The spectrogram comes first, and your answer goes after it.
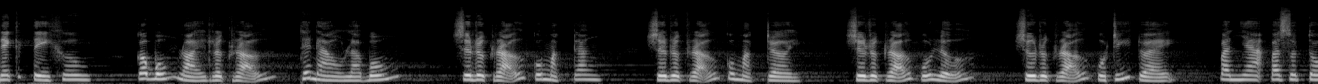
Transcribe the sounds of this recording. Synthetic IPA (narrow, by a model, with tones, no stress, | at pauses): ne˧˩jkaː˦˥k̚t̪i˧˨xɨ˧w | kɔ˨˦ɓo˨˦nlwa̰ː˧˨jzɨ˨˩k̚zə̰ː˧˥ | t̪ʰe˨˦naː˨˩wlaː˨˩ɓo˨˦n | sɨ̰˧˨zɨ˨˩k̚zə̰ː˧˥ku˧˩əma˨˩t̚t͡ɕa˧ŋ | sɨ̰˧˨zɨ˨˩k̚zə̰ː˧˥ku˧˩əma˨˩t̚t͡ɕəː˨˩j | sɨ̰˧˨zɨ˨˩k̚zə̰ː˧˥ku˧˩əlɨ̰˧˥ə | sɨ̰˧˨zɨ˨˩k̚zə̰ː˧˥ku˧˩ət͡ɕi˨˦t̪wḛ˧˨ | paː˧nɲaː˧paː˧zo˧t̪o˧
